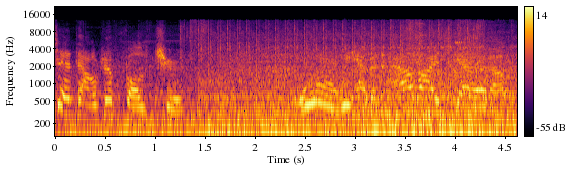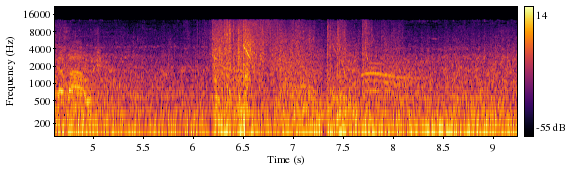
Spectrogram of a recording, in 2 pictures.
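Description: Rapid gunfire rattles close by.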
